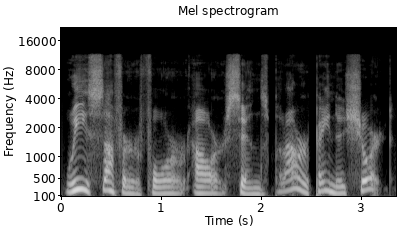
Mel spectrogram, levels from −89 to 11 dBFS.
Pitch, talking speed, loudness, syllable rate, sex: 175 Hz, 180 wpm, -19 LUFS, 3.4 syllables/s, male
